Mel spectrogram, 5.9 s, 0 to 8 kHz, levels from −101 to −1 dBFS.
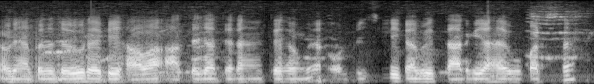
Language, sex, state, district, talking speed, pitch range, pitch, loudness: Hindi, male, Bihar, Muzaffarpur, 210 wpm, 95-100 Hz, 95 Hz, -15 LUFS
